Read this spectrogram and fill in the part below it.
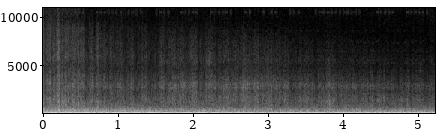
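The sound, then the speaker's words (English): A jetpack roars continuously for several seconds, a loud, steady rushing thrust over a deep low hum, with no voices and no letup from start to finish. “So that's a jetpack.”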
